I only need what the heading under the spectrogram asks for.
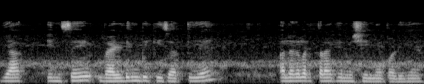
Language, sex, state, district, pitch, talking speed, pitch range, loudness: Hindi, female, Haryana, Charkhi Dadri, 160 Hz, 195 wpm, 150-175 Hz, -19 LUFS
